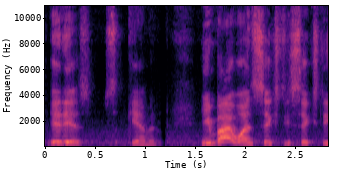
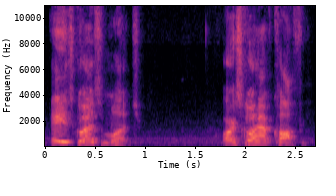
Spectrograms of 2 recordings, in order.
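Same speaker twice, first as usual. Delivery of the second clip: brightly raised and louder, like proposing a fun outing; excited invitation; 6 semitones higher, 6 dB louder than usual. Retold or imitated. Host imitating a fan's eager invitation to lunch. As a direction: pitch it up, eager to make plans together.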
